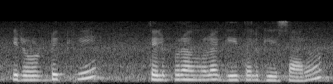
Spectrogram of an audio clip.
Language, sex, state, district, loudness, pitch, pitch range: Telugu, female, Telangana, Mahabubabad, -15 LUFS, 220 Hz, 205-275 Hz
